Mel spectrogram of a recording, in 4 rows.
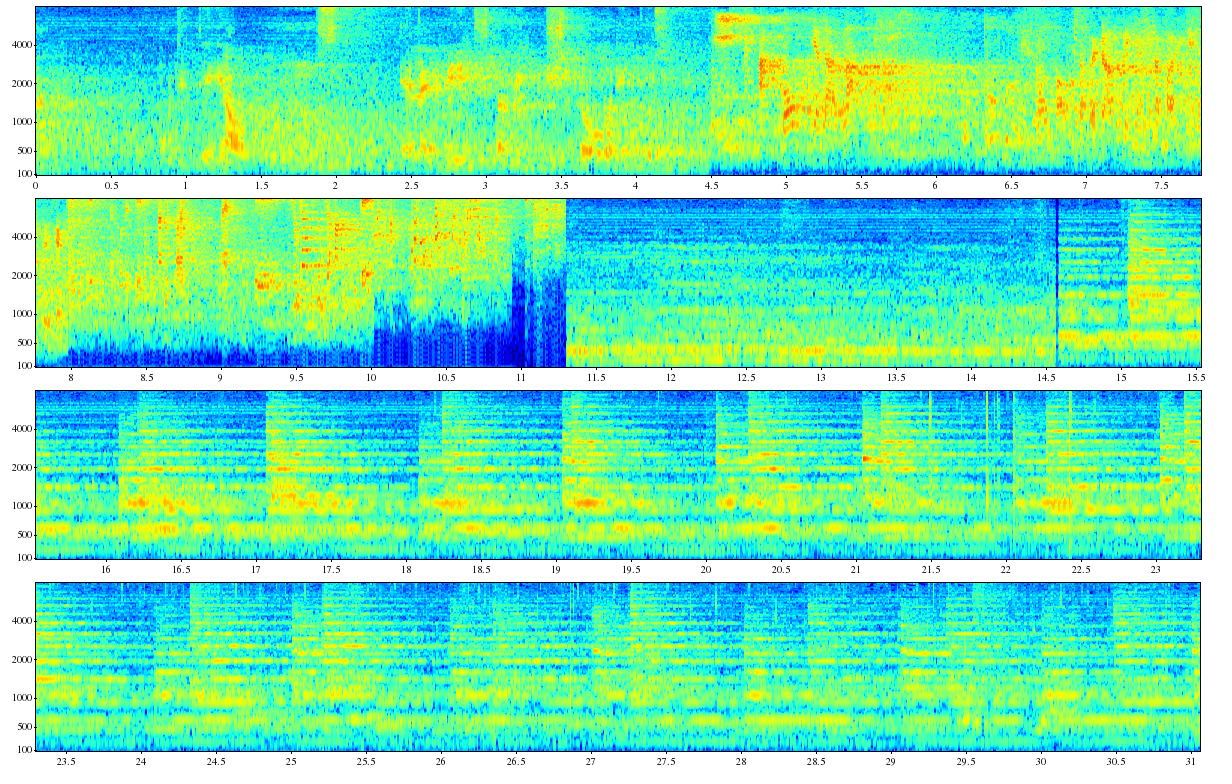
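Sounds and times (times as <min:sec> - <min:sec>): church bells ringing: 0:00.0 - 0:08.0, 0:13.6 - 0:31.0
steady held tones: 0:20.7 - 0:31.0.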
